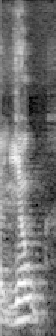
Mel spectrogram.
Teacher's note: واو لین کو جلدی اور نرمی سے پڑھتے ہیں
